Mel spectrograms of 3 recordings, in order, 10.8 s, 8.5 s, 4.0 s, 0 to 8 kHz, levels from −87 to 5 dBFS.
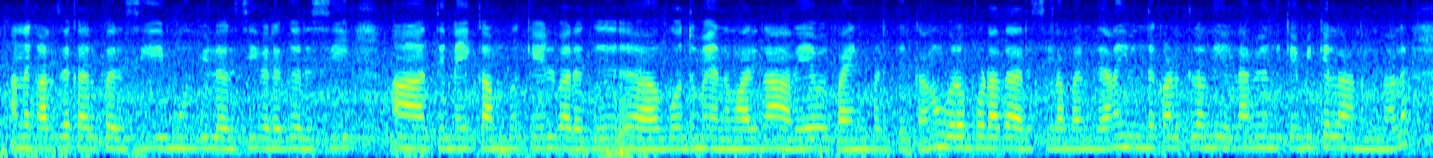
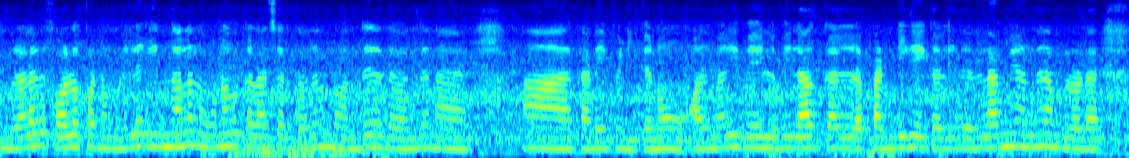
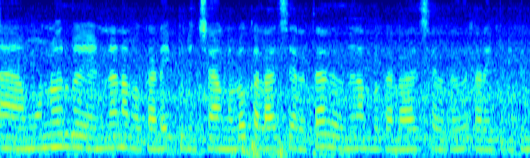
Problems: background sounds at intervals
